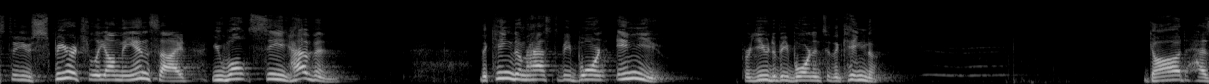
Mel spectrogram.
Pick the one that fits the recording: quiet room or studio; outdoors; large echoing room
large echoing room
